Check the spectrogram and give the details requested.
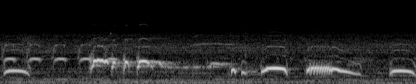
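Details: Zebra dove of a local strain singing in a slow style beside a Javan derkuku. Quick clipped notes are followed by a drawn-out level coo, then separate rounded, drooping coo notes.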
